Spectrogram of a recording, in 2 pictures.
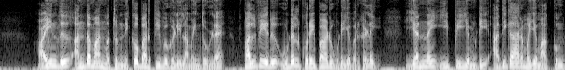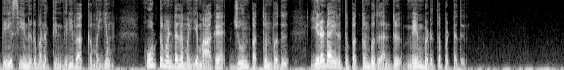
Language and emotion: Tamil, neutral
